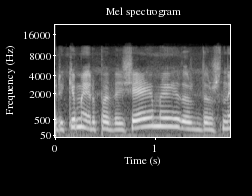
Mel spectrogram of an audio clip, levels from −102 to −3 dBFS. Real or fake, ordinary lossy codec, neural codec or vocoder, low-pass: real; Opus, 64 kbps; none; 10.8 kHz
